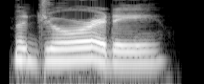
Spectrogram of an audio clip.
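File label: "majority", British English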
